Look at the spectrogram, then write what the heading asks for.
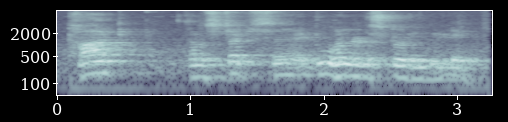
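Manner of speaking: ordinary talk, nothing marked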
